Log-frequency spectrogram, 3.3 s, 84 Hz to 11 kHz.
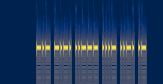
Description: Morse code, heard as a keyed tone, about 40 wpm, 700 Hz. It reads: KC2VFA
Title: USA Call Signs - 6 Characters - 3x Character Spacing - 40wpm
